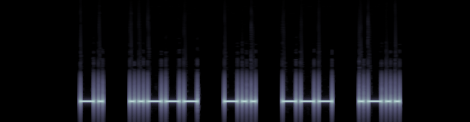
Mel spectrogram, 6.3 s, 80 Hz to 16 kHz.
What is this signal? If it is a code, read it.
Morse code, heard as a keyed tone, about 20 wpm, spaced as for 15 wpm, 700 Hz. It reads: N2DOL
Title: 088 Lesson 15g - Number 5 - Call Signs 20wpm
